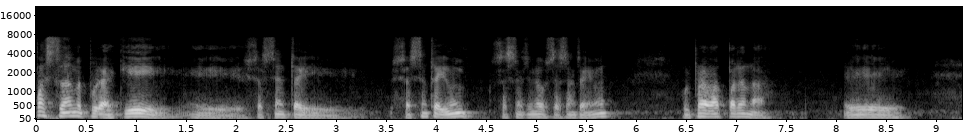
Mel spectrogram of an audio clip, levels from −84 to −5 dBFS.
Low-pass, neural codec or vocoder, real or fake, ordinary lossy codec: 7.2 kHz; codec, 16 kHz, 4 kbps, FreqCodec, smaller model; fake; none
